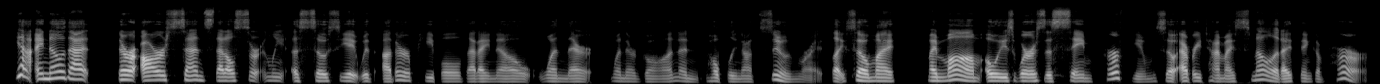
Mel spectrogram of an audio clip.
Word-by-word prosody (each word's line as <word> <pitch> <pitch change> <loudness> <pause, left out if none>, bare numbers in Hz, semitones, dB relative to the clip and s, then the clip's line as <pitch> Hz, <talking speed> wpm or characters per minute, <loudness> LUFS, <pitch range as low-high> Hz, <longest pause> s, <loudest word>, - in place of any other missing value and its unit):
yeah, 410 -2 +4
I 245 - +5
know 285 +4 +3
that 240 -4 +5 0.3
there 220 -1 +8
are 205 +2 +7
scents 205 -2 -2
that 175 -1 +1
I'll 170 0 +3
certainly 175 0 -8
associate 160 +1 -3
with 155 - -5
other 180 +6 -1
people 140 -4 -9
that 135 0 -4
I 135 0 -1
know 135 -1 -7
when 145 0 -8
they're 135 -1 -4 0.2
when 150 -2 -13
they're 140 -1 -12
gone 135 +3 -12
and 145 -6 -10
hopefully 150 -3 -7
not 130 0 -11
soon, 160 - -5
right? 120 - -17
Like, - - 0
so 180 -5 +5
my 160 -2 +2 0.3
my 175 -1 +4
mom 175 -3 +5
always 165 0 +3
wears 165 0 +2
the 145 - -2
same 145 +1 -3
perfume, 140 - -4
so - - -1
every 160 0 +2
time 140 -1 -4
I 130 - -2
smell 210 +10 -4
it, 130 - 0
I 135 - +2
think 145 -2 -12
of 130 -4 -13
her. - - -4
160 Hz, 205 wpm, -24 LUFS, 135-180 Hz, 0.3 s, there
